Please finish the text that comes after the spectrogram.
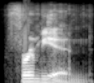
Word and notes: fermion: American English

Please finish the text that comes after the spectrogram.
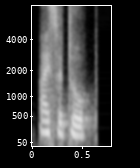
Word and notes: isotope: Indian

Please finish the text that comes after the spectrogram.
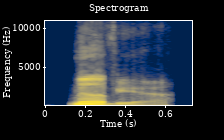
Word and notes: nervure: British English

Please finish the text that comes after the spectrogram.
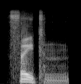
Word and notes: phaeton: British English

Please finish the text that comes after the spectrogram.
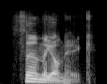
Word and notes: thermionic: British English

